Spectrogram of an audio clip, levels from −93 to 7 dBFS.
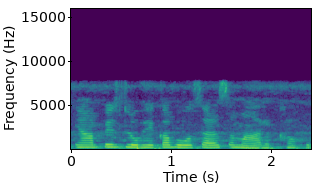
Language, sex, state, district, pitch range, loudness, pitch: Hindi, female, Punjab, Pathankot, 245-260 Hz, -17 LUFS, 255 Hz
